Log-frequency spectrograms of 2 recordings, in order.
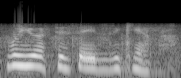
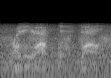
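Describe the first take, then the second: First: Said in the usual way. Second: Whisper. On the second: Real, not acted. Parent whispering to baby on camera.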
